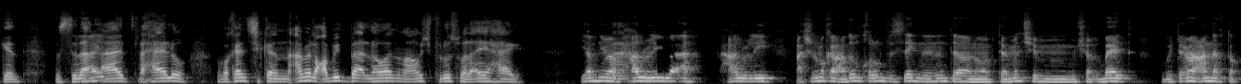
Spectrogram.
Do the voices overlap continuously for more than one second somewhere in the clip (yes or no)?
no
